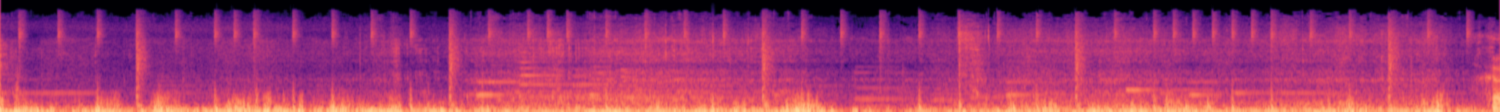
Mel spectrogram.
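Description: Strong gusty wind buffeting the microphone: a heavy, uneven low rumble that dips briefly a little past the middle. Faint light clicks run underneath.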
